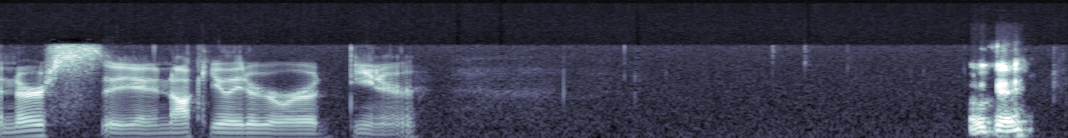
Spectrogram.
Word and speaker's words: diener: an inoculator, or a diener. Okay. That's how it's pronounced, right? It's not a dining table. It's a body table. Diener, yeah. It's not a diner.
